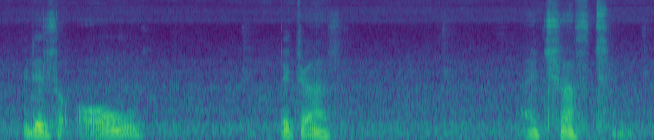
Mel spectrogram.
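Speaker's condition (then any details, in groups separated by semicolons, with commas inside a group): Cerebral palsy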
